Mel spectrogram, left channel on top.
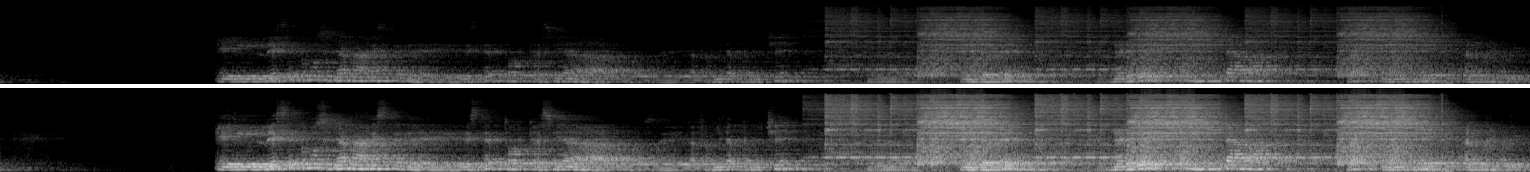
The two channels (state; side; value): quieter; left; 13.4 dB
